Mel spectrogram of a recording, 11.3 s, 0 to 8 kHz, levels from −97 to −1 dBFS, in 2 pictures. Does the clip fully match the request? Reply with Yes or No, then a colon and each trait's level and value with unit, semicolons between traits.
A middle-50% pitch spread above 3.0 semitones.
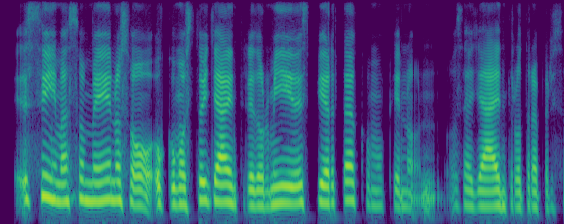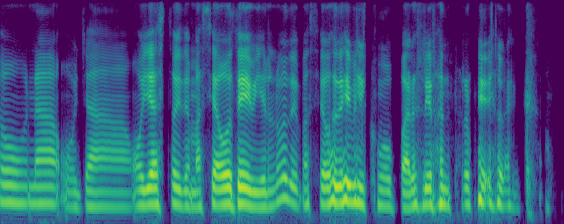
Yes: average, 3.4 semitones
